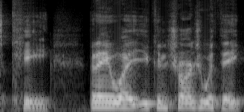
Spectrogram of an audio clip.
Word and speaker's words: Qi: So I think it's Key or Kai. I'm pretty sure it's Key.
